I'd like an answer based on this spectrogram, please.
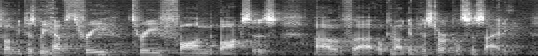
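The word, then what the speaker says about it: fonds: Fond, actually be fond, because it's French, okay? So those that know French, there's no vowel afterwards, so you don't pronounce it, but we call it fond.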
